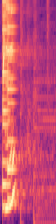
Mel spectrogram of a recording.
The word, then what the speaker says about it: tout: Para você dominar essa pronúncia, não esqueça que você tem que falar tu, como se fosse tu em português.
